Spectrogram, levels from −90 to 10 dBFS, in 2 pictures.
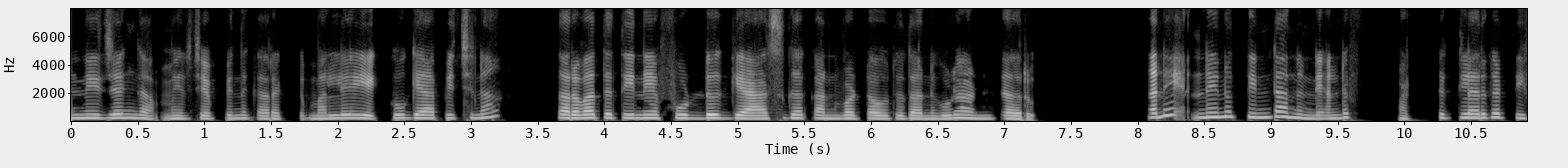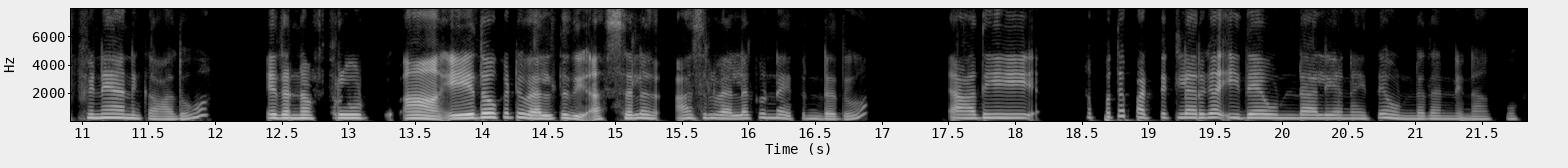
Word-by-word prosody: నిజంగా. 250 -2 +1 0.2
మీరు 205 -1 -1
చెప్పింది 220 +2 -3
కరెక్ట్. 200 0 -4
మళ్ళీ 220 +3 +2 0.2
ఎక్కువ 240 +3 -2
గాప్ 230 -1 +2
ఇచ్చినా, 240 +4 -3 0.5
తర్వాత 245 +1 +5
తినే 245 -1 +3
ఫుడ్ 235 -1 +3 0.2
గ్యాస్‌గా 215 +3 +4
కన్వర్ట్ 220 -1 0
అవుతుదని 205 -1 +1
కూడా 230 +4 +3
అంటారు. 205 -3 0 0.9
కానీ 325 +9 +6 0.3
నేను 315 +2 +4
తింటానండి. 290 -7 +2
అంటే 230 +6 -1 0.4
పర్టిక్యులర్‌గా 265 +6 0
టిఫినే 255 +3 0
అని 240 -3 -1
కాదు. 175 +2 -5 0.6
ఏదన్నా 240 -1 +3 0.2
ఫ్రూట్ 245 -1 +1 0.3
ఆహ్, 215 -4 +6 0.2
ఏదో 260 +4 +7
ఒకటి 295 0 -4
వెళ్తది 215 -1 +1
అస్సలు, 230 +5 -1 0.3
అసలు 245 +1 -6
వెళ్ళకుండా 230 +4 -5
అయితే 205 - -13
ఉండదు. 185 0 -7 0.9
అదీ 260 +2 -3 0.7
కాకపోతే 385 - -8
పర్టిక్యులర్‌గా 275 +1 -3
ఇదే 260 +1 -1
ఉండాలి 235 0 -4
అనైతే 220 +3 -9
ఉండదండి 195 -1 -8
నాకు. 180 +1 -14
235 Hz, 120 wpm, -23 LUFS, 210-255 Hz, 0.9 s, ఏదో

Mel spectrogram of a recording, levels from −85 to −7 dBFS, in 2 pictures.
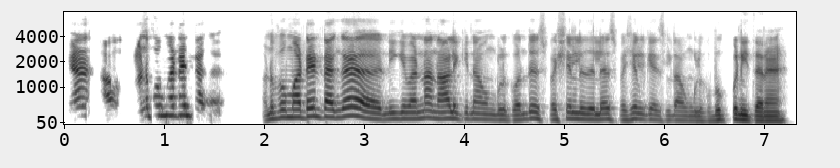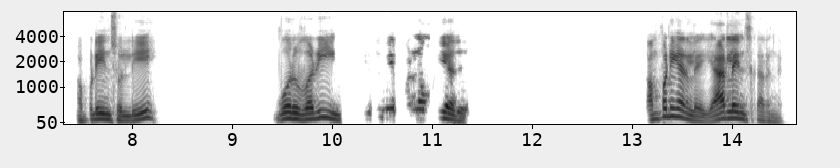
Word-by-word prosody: ஏன் - - +3 0.2
அவ - - 0 0.3
அனுப்பமாட்டேன்டாங்க 245 +1 +1 0.5
அனுப்பமாட்டேன்டாங்க, 200 - +2 0.4
நீங்க 155 +1 -5
வேண்ணா 165 +4 0
நாளைக்கு 165 -2 -1
நான் 145 -1 -4
உங்களுக்கு 130 -1 -6
வந்து, 165 +5 -5
ஸ்பெஷல் 150 +4 -5
இதில 140 0 -2
ஸ்பெஷல் 145 +4 -6
கேஸ்ல 125 -3 -9
நான் 120 -1 -6
உங்களுக்கு 110 -1 -9
புக் 125 -1 -4
பண்ணி 135 -3 +4
தரறேன் 115 -1 +2 0.3
அப்டினு 140 +3 +1
சொல்லி 115 +5 +1 1.4
ஒரு 160 -2 +6
வழி 160 +6 +4 0.4
எதுமே 425 +7 -4
பண்ண - - -3
முடியாது. 150 - +3 1.9
கம்பெனிகாரங்க 165 - +3
இல்ல, 95 - -6
ஏர்லைன்ஸ்காரங்க. 135 - +1
150 Hz, 120 wpm, -24 LUFS, 125-190 Hz, 1.9 s, ஒரு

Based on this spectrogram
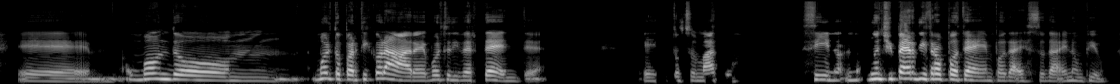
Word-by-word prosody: Ehm, 155 - -9
un 215 -1 -11
mondo, 220 -7 +1
mhmm, 170 +8 -16
molto 250 +1 -2
particolare, 220 -6 +3
molto 215 0 -7
divertente 190 -5 -2 0.9
e 160 -1 -14
tu 185 - -13
sommato 175 - -6 0.7
sì, 220 - -5
no 190 -1 -9
no 195 +2 -9
non 250 +1 +3
ci 250 0 0
perdi 270 -2 +8
troppo 235 -3 +3
tempo 180 -4 0
adesso 165 -1 -7
dai, 160 -1 -7
non 175 -3 -14
più. 155 -5 -16
200 Hz, 125 wpm, -20 LUFS, 170-235 Hz, 0.9 s, perdi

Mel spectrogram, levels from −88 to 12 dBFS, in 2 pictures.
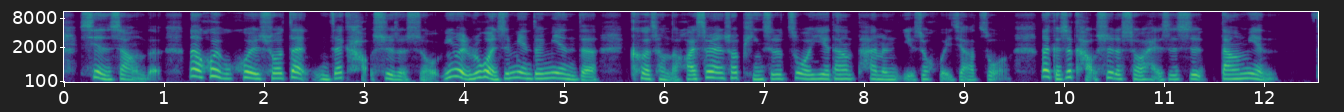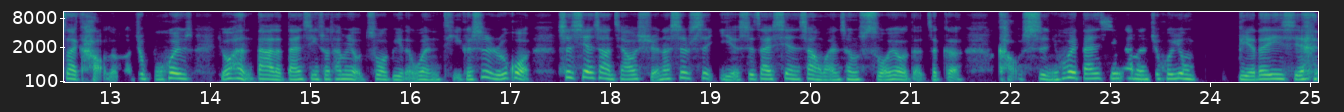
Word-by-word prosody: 线 250 -10 +3
上 180 - -3
的。 - - -6 0.3
那 330 -2 +8
会 325 +1 +5
不 220 - -4
会 250 -2 +6
说 235 +2 +1
在 250 -1 +4
你 190 - -1
在 235 +7 +1
考 - - -7
试 220 -7 -1
的 165 -1 -4
时 - - -9
候 - - -8
因 270 +7 0
为 310 - +9
如 225 +7 +3
果 280 -1 +10
你 - - +3
是 225 - 0
面 250 -2 +2
对 220 0 +2
面 230 -5 +1
的 155 -4 0 0.3
课 215 -4 +1
程 185 -3 -5
的 - - -8
话， 195 0 +2
虽 245 +8 +4
然 250 -2 +4
说 250 +1 0
平 190 -6 -4
时 205 +1 -3
的 205 - -1
作 210 -1 0
业， 205 0 +1
他 205 0 -2
他 205 - -5
们 175 -2 -2
也 170 - -9
是 190 +2 -5
回 185 - -9
家 160 -1 -6
做， 175 - -10 0.3
那 305 -1 +8
可 195 - +1
是 285 - +4
考 - - -4
试 255 -1 -1
的 205 - +1
时 200 - -5
候 - - +1
还 180 -1 -6
是 190 +3 -6
是 195 -1 -1
当 210 0 +2
面， 205 -3 -1 0.4
在 - - +1
考 - - -2
的 - - -14
嘛， - - -15
就 215 - -4
不 185 -3 -9
会 230 +1 +5
说 210 - -10 0.2
有 220 - 0
很 215 -2 -1
大 200 -2 +2
的 170 - +1
担 180 +3 0
心 190 0 -4
说 190 +1 -3
他 195 +1 -5
们 195 - 0
有 180 - -1
作 185 +1 -3
弊 175 -1 -4
的 - - -8
问 175 -2 -3
题。 185 - -14
可 180 -1 -3
是 275 +11 -1
如 220 -1 +1
果 - - +4 0.3
是 275 - +1
线 270 +1 +5
上 235 -5 0
教 195 0 -2
学， 205 - -5
那 200 +1 -1
是 220 +5 -1
不 - - -1
是 230 -1 -4
也 160 -4 -6
是 195 +5 -3
在 195 -1 +1
线 200 -1 -2
上 190 -2 -1
完 165 0 -4
成 175 -1 -2
所 170 -1 -1
有 180 -3 +2
的 - - -8
这 170 - -5
个 - - -4 0.4
考 - - -5
试， 195 +2 -1
你 165 - -5
会 - - -2
不 245 - -5
会 265 - +8
担 225 -1 0
心 230 +1 -2
他 225 - -2
们 190 -2 +1
就 210 - -7
会 210 +1 0
用 215 -4 +2 0.4
别 170 -2 +1
的 195 +2 +3
一 210 0 +3
些 190 -2 +1
205 Hz, 295 characters per minute, -20 LUFS, 185-230 Hz, 0.4 s, 果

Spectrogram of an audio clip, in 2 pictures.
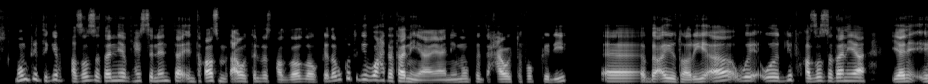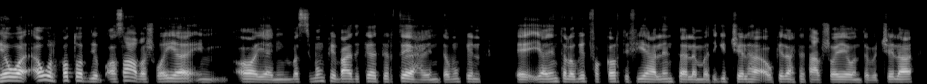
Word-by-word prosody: ممكن 225 +6 -3
تجيب 225 -1 -5
حظّاظة 180 +2 -2
تانية 170 +2 +1
بحيث 165 +1 -6
إن 165 - -3
أنت 170 0 -4
أنت 145 +1 -1
خلاص 170 +1 +5
متعوّد 145 +1 +2
تلبس 145 -1 -7
حظّاظة 120 +3 0
وكده، 125 +8 -3
ممكن 250 +7 -7
تجيب 220 -5 -7
واحدة 190 -4 +2
تانية 145 -10 +4
يعني 105 +3 -1
ممكن 130 +1 -8
تحاول 125 +2 +1
تفُك 130 0 -11
دي 160 +8 -4 0.3
آآ، 145 0 +3
بأي 145 -1 +3
طريقة 135 - +3
و 350 - -2 0.2
وتجيب 170 +5 -1
حظّاظة 165 +3 0
تانية، 165 +1 +4 0.3
يعني 140 +2 +3
هو 175 0 +8
أول 195 +2 +3
خطوة 180 -1 +1
بيبقى 135 -3 -3
صعبة 180 -6 +2
شوية 140 +3 +1
إن 235 0 -9
آه 130 -1 +5
يعني، 115 -1 -3
بس 125 +1 -3
ممكن 155 -1 -4
بعد 130 -2 +2
كده 140 +3 0
ترتاح 130 0 +1
يعني 110 0 -5
أنت 115 - -6
ممكن 130 +1 -7 0.4
يعني 120 +1 +2
أنت 140 +1 -5
لو 125 -2 +1
جيت 140 +2 -4
فكّرت 135 -1 -2
فيها 130 -1 0
إن 120 - -3
أنت 130 0 -6
لما 120 0 0
تيجي 135 - -8
تشيلها 125 -2 -2
أو - - -1
كده 130 +3 -1
هتتعب 115 -2 -3
شوية 120 +1 0
وأنت 115 -1 -4
بتشيلها 120 +3 +1
140 Hz, 205 wpm, -23 LUFS, 125-165 Hz, 0.4 s, هو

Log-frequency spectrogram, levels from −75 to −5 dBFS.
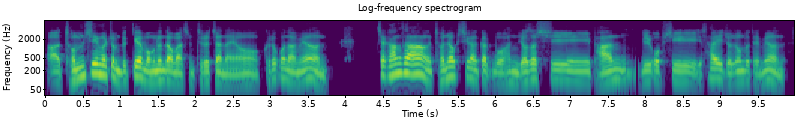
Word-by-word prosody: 아 95 0 -1
점심을 145 - +2
좀 105 - 0
늦게 130 +8 +3
먹는다고 100 -1 +3
말씀드렸잖아요. 85 -3 -2
그러고 115 +3 -3
나면 95 - 0 0.6
제가 145 0 0
항상 165 - +6
저녁 130 +6 +1
시간 130 -5 -2
그러니까 - - -1
뭐 90 -1 -3
한 95 -1 -6
6:30 100 -1 -1
7:00 100 -2 -4
사이 120 -2 0
저 90 - -3
정도 100 +2 -3
되면 80 -2 -3
100 Hz, 265 characters per minute, -23 LUFS, 90-115 Hz, 0.6 s, 항상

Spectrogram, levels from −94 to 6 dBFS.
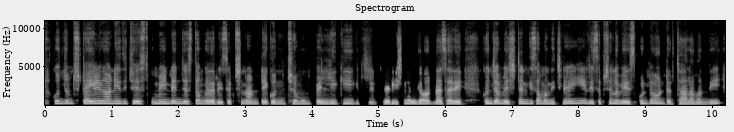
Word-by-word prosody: కొంచెం 290 +1 +1
స్టైల్ 280 -2 +3 0.2
అనేది 275 -2 -2
చేసు 255 -3 +3 0.2
మెయింటైన్ 245 0 +1
చేస్తాం 225 -1 0
కద. 210 - +3
రిసెప్షన్ 225 0 -1
అంటే 205 +1 -1
కొంచెం 215 +1 -3 0.3
పెళ్ళికి 220 +1 0 0.5
ట్రెడిషనల్‌గా 220 -1 +3
ఉన్నా 210 0 +2
సరే 210 0 +6 0.4
కొంచెం 245 +1 +5
వెస్టర్న్‌కి 245 +2 0
సంబంధించినవి 245 +6 -2
రిసెప్షన్‌లో 245 0 -2
వేసుకుంటూ 230 +4 0
ఉంటారు 210 -3 -4
చాలామంది. 200 +2 -3
225 Hz, 125 wpm, -25 LUFS, 215-250 Hz, 0.5 s, సరే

